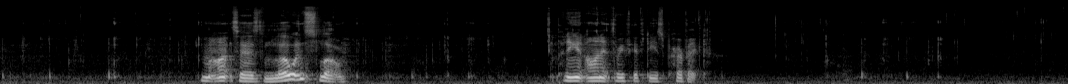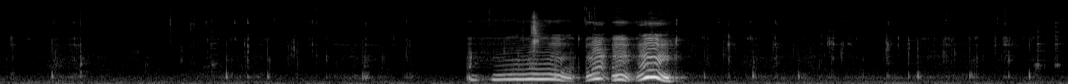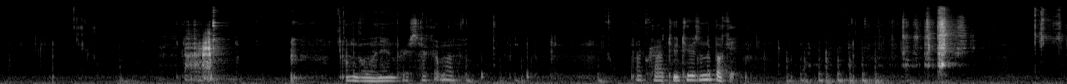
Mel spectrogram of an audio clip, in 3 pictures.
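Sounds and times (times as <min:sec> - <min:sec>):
person chewing: 0:00.0 - 0:02.0, 0:03.4 - 0:05.6, 0:07.2 - 0:24.9, 0:25.9 - 0:27.7
person humming with enjoyment: 0:15.4 - 0:17.6.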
